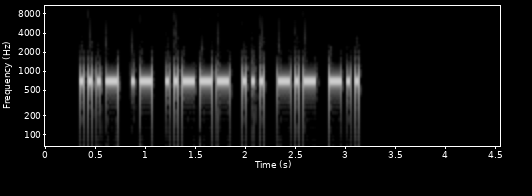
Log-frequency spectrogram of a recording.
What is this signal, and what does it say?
Morse code, heard as a keyed tone, about 27 wpm, 700 Hz. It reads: VA2SKD
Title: DXCC-100 Call Signs - 6 Characters - Repeated 2x - 28wpm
